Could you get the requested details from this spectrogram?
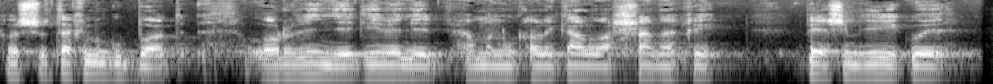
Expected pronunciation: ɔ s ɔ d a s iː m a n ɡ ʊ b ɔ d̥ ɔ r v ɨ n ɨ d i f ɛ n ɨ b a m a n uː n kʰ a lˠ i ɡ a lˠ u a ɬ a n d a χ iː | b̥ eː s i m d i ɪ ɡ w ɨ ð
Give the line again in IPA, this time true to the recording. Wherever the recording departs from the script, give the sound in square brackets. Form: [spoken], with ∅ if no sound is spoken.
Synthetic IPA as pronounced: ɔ s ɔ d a [χ] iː m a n ɡ ʊ b ɔ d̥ ɔ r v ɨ n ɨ d i [v] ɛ n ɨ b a m a n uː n kʰ a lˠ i ɡ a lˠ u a ɬ a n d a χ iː | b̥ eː s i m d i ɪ ɡ w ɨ ð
